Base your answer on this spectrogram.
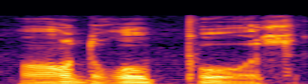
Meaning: andropause
- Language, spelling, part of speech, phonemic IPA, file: French, andropause, noun, /ɑ̃.dʁɔ.poz/, Fr-andropause.ogg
